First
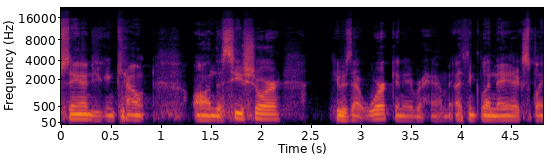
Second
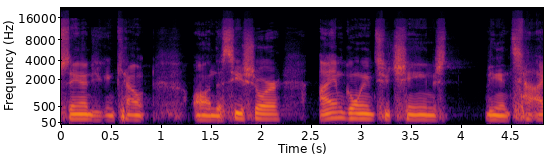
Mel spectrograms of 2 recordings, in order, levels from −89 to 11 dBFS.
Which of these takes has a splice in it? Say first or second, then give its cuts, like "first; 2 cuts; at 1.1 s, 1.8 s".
first; 2 cuts; at 2.5 s, 3.9 s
